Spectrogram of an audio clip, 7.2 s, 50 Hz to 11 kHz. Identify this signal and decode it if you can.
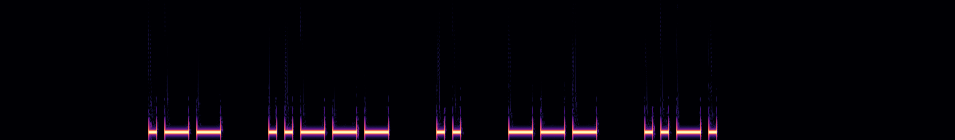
Morse code, heard as a keyed tone, about 20 wpm, spaced as for 15 wpm, 700 Hz. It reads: W2IOF
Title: 161 Lesson 26g - Letter g - Call Signs 20wpm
